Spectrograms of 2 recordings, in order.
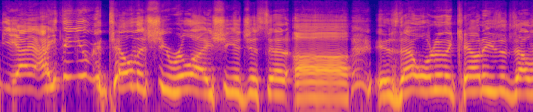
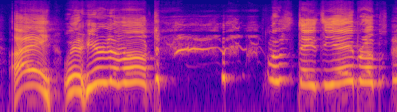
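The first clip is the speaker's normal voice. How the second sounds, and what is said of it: Put-on Scottish accent. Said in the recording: “I wonder if they all have a Scottish accent as well.”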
